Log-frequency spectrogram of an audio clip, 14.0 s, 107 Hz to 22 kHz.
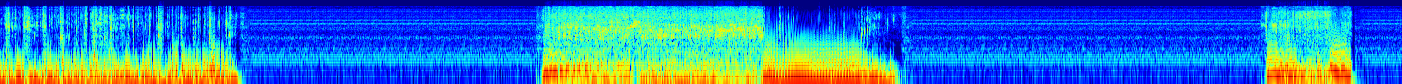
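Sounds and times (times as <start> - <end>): buzzing hum with fixed tones: 0.0 - 14.0
distorted electronic blast: 5.4 - 9.1, 12.6 - 13.6.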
